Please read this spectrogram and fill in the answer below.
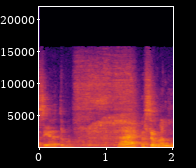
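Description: A short rasping, scraping noise, followed by a pitched voice from the soundtrack of a hip-hop music video.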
